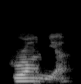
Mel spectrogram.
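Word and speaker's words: Gráinne: She asked what I meant, and I said, well, in Ireland, they typically pronounce it like Grania.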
